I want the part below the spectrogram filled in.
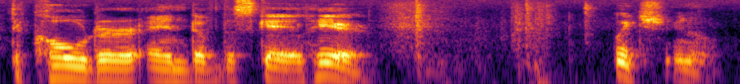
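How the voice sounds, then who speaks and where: A man's voice: mid-range voice, fairly even intonation, unhurried, creaky, dark tone, a little hiss or hum. A man from Finland, a musician, talking casually in a rambling, think-aloud way for a vlog. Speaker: musician vlogger.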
